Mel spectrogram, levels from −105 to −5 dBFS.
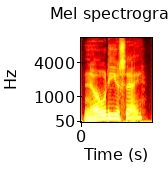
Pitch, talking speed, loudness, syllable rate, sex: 145 Hz, 225 wpm, -13 LUFS, 4.7 syllables/s, male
